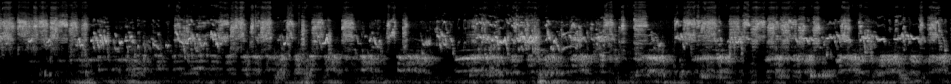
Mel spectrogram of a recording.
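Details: Budgerigars, a breeding pair kept as a family, chattering continuously: dense, scratchy high chirps and warbles with repeated short steady tones lower down, almost no pauses throughout.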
